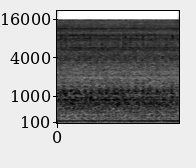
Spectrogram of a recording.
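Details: 1967 Ford Mustang carbureted engine, during tune-up for dead miss, idle mixture screws set about one and a half turns out from seat: steady, even low hum without misses; smooth healthy idle.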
